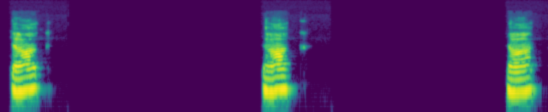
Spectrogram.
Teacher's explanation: it's almost like a longer k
